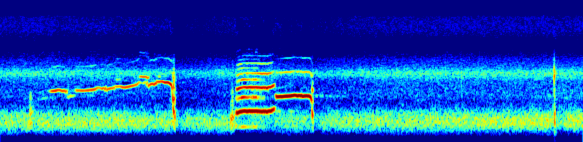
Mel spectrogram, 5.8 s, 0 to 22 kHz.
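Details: White-tailed eagle at a nest in Latvia on 26 July 2018, as one adult arrives with prey and a second comes in; a long, gently rising whistled note, then a short harsher call rich in overtones, over steady background hum.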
